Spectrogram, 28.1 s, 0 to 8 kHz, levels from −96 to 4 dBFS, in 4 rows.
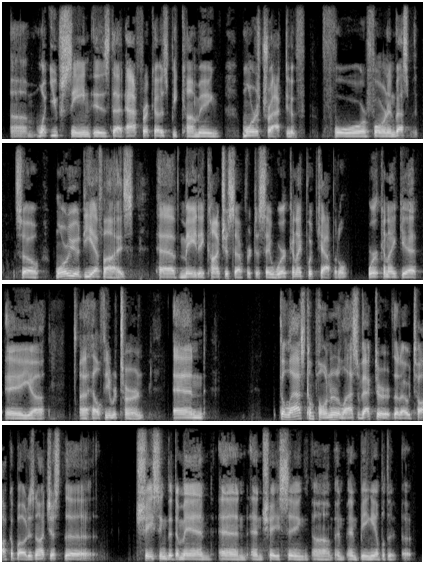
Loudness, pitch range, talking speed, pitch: -19 LUFS, 95-110 Hz, 150 wpm, 100 Hz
